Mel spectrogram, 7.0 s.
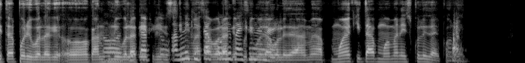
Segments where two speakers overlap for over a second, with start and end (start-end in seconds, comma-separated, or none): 1.7-3.7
